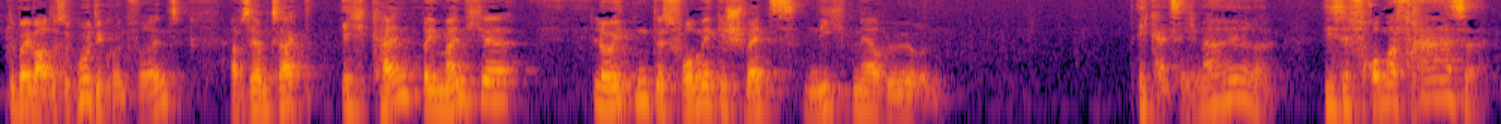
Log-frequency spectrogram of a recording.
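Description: A man preaching a sermon, switching between emphatic stress and quiet, hushed remarks. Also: fairly high pitch.

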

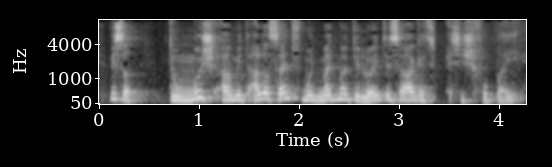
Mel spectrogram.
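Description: A man's voice: high voice, mellow. A man preaching a blunt, emphatic sermon, often asking his listeners rhetorical questions and citing scripture. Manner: quotes scripture references. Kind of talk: sermon to a congregation.

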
